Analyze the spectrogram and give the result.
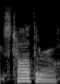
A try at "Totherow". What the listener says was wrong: No, it's actually, it should be a U instead of an O if you're pronouncing it. So it's Totherow instead of Totherow. So it's Totherow.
